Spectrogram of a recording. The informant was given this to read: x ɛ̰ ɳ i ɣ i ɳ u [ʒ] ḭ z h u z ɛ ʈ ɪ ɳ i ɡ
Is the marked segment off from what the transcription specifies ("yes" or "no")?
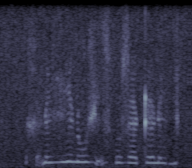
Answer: no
